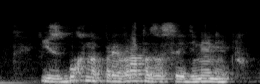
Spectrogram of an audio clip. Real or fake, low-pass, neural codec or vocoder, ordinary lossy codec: fake; 7.2 kHz; codec, 16 kHz, 6 kbps, DAC; MP3, 48 kbps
